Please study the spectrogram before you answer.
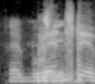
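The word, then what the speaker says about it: Wednesday: तुम लोग बुधवार को क्या प्रोनाउंस करता है, कोई बताएगा? बुधवार को बुधवार को इंग्लिश वेडनेसडे। वेडनेसडे, और कोई? वेंसडे वेंसडे। वेंसडे। वेंसडे, बढ़िया। सर वेंसडे। हाँ, वेडनेसडे नहीं होता रे गधा, क्या इंग्लिश पढ़ता है।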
